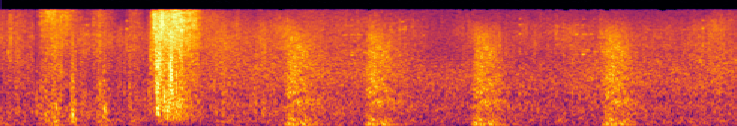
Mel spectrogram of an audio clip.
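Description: Magical whooshing bursts ring out as a game character flies through glowing rings.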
